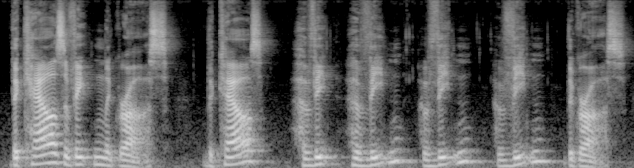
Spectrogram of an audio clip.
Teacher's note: Cows and grass, as we'll find out in a second, are meaningful words. So they have more stress. And those little grammatical words like the and have start to sort of almost disappear, or they're really stuck together there.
